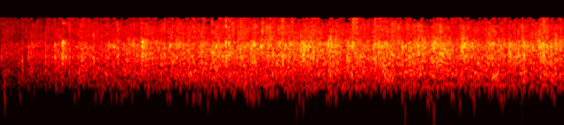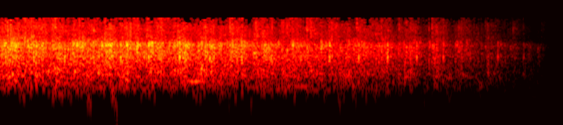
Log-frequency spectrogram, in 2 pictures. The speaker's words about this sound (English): Oui, ma soeur, mon frère, on peut acclamer pour le Seigneur Jésus. Let us applaud for the Holy Ghost. Applaud, applaud, applaud.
